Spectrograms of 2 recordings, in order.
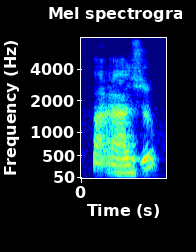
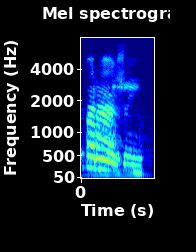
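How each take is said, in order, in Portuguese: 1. A palavra é pronunciada à maneira francesa. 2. A palavra é pronunciada à maneira portuguesa. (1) "Temos a palavra parage em francês" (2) "Em português fala de paragem"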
